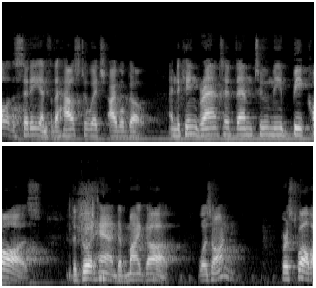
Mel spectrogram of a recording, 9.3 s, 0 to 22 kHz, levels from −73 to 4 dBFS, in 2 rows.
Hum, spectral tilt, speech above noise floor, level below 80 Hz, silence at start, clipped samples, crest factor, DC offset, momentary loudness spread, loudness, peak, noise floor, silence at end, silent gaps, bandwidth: none; -5 dB/octave; 37 dB; -44 dBFS; 0 s; under 0.1%; 18 dB; under 0.1%; 13 LU; -19 LUFS; -2 dBFS; -56 dBFS; 0 s; none; 9.6 kHz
